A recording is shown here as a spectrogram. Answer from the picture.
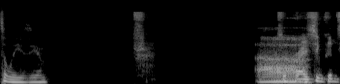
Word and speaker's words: Elysium: No, it's Elysium.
